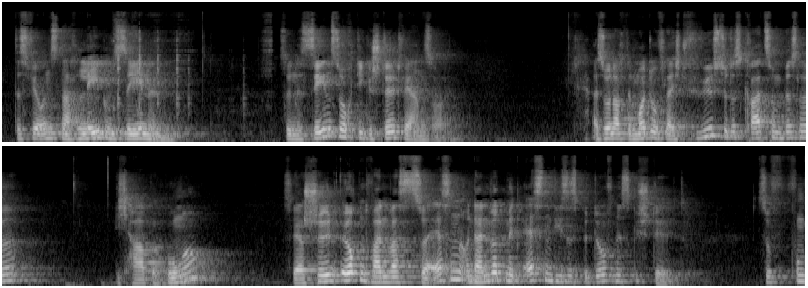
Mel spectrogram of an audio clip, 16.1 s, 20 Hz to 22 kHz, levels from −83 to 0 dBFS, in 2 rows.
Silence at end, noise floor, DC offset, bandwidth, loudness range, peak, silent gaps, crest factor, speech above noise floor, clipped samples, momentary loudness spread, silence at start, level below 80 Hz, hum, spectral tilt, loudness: 0 s; -63 dBFS; under 0.1%; 16.5 kHz; 6 LU; -8 dBFS; none; 20 dB; 38 dB; under 0.1%; 13 LU; 0.15 s; -64 dBFS; none; -4 dB/octave; -26 LUFS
